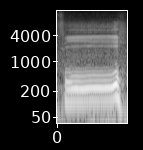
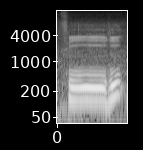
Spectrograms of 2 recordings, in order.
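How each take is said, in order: First: The word ends on a consonant, vowel dropped. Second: The word ends with a final vowel sound. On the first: The reader stops on this word. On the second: The reading continues on.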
